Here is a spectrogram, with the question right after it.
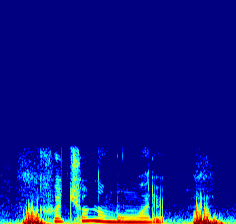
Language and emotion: Russian, sad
